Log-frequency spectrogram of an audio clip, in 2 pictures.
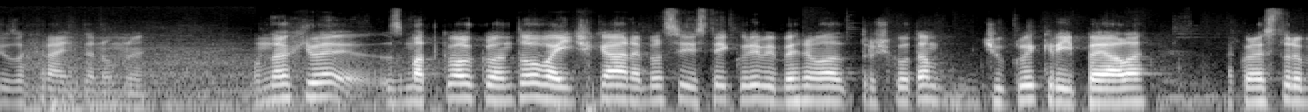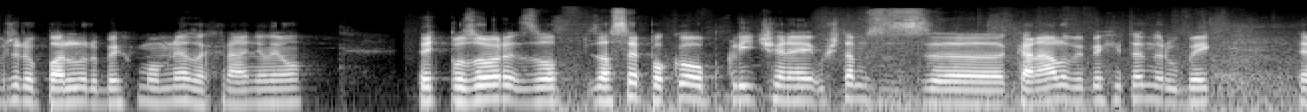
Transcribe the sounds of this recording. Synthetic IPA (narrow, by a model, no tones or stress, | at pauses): zaxɾaːɲɪt̪ːɛnomnɛ | ʔont̪amxviːlɪzmat̪kovalko̞lɛmt̪oɦovajit͡ʃkaanɛbɪlsɪjɪst̪ejkudɪvɪbjɛɦnovat̪ɾoʃkowt̪amd͡ʒuklɪkɾiːpɪalɛ | nako̞nɛt͡st̪odo̞br̝ɛdo̞padlodobjɛxumomnɪazaxɾaːɲɪlɪɦo | t̪ɛc̚po̞zoɾzzasɛpo̞koopkliːt͡ʃɛnɛjuʃt̪am | kanaːluvɪbjɛxɪt̪ɛnɾubɪk | t̪ɛ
